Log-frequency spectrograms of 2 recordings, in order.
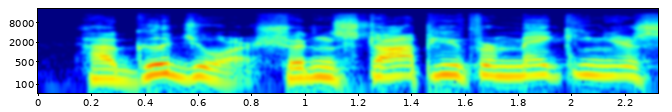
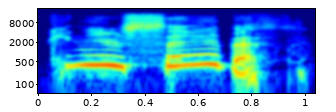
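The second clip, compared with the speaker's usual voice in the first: much higher, mock astonished squeak; incredulous disbelief. To a writer who boasts of gold, mock disbelief. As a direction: act amazed anyone could say that. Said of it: "And you go".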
